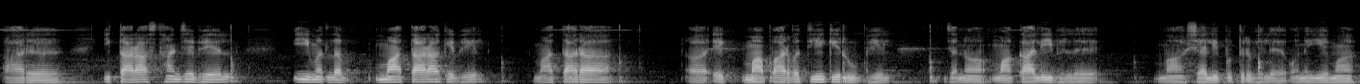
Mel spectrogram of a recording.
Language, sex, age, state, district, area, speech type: Maithili, male, 18-30, Bihar, Saharsa, rural, spontaneous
